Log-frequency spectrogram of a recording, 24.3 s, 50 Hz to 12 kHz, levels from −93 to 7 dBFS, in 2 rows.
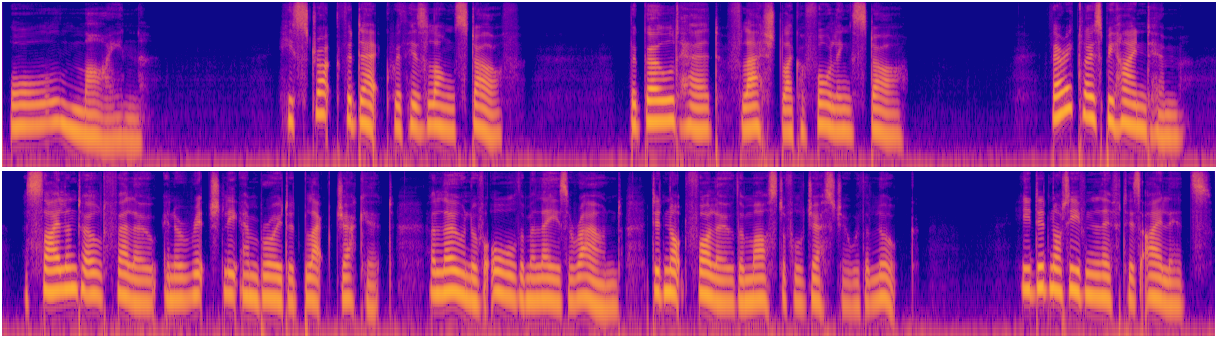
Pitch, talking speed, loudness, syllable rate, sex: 185 Hz, 135 wpm, -19 LUFS, 4.2 syllables/s, female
